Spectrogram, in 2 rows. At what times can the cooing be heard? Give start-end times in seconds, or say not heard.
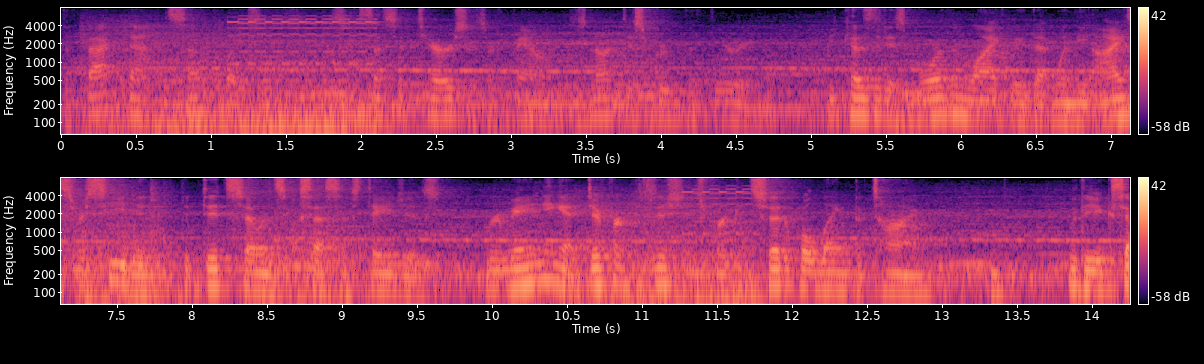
7.2-9.2.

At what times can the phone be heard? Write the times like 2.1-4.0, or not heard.
0.1-2.1, 10.3-11.9.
